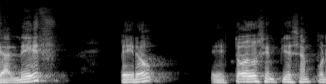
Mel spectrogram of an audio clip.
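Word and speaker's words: אלף: No se dice a, se dice alf, pero eh todos empiezan por la primera letra del alfabeto, pero es en realidad esto.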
